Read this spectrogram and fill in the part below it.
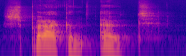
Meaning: inflection of uitspreken: 1. plural past indicative 2. plural past subjunctive
- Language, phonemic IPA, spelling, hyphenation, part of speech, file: Dutch, /ˌspraː.kə(n)ˈœy̯t/, spraken uit, spra‧ken uit, verb, Nl-spraken uit.ogg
